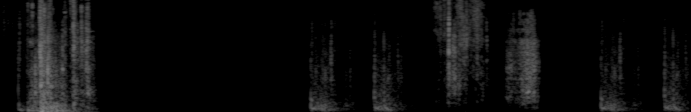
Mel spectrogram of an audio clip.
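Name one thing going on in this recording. Heavy footsteps thud slowly on a wooden floor.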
